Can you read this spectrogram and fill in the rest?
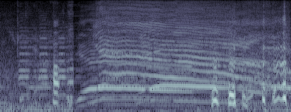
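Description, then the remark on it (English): A car horn gives one long, steady honk lasting about a second, loud and buzzy with a bright tone, as a woman driving a passing car honks when asked to, while people chatter just before and right after it. “Oh, look at that car right there. Oh, tell her to honk.”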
